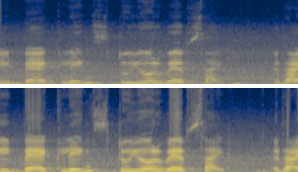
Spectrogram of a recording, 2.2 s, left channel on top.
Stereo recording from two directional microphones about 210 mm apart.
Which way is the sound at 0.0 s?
45° right (ahead or behind).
